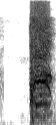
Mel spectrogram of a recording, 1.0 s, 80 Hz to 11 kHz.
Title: cough.mp4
